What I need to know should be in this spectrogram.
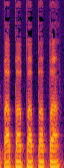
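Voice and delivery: pa pa pa held on one steady pitch; same note. Shown as a demonstration. Guest showing babies keep one note, monotone babble. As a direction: babble on a single unchanging note. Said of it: "Mantengo la misma, la misma nota".

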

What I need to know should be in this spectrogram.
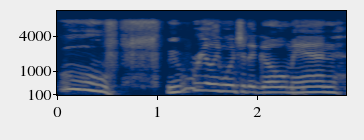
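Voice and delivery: high, mocking company voice; mock boss voice. Mimics company asking him to go.

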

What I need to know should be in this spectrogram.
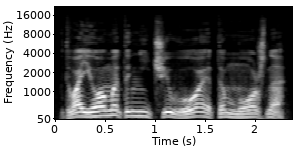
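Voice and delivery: high, anxious pleading man; nervous high voice. A narrator's reading. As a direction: raise the pitch, plead nervously. Reid voiced.

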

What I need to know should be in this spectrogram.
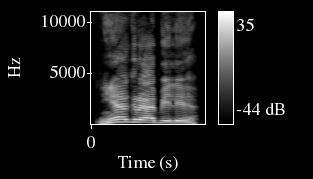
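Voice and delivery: громкий протестующий крик, выше; выкрикнуть с обидой. A narrator's reading. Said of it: "закричал Репей". (возмущённый выкрик)

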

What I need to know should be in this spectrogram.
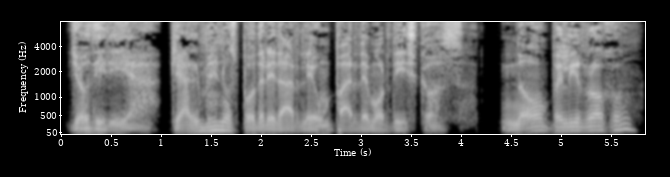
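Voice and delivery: very low, taunting werewolf; sly predatory purr; Greyback's honeyed voice. A narrator's reading. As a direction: sink deep and savour each word, slowing at the end. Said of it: "Greyback con voz melosa".

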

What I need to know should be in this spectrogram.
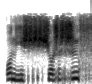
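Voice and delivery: high hissing demon voice; hissing demoness. A narrator's reading. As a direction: hiss it out like a demoness. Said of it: "прошипела демоница".

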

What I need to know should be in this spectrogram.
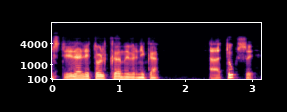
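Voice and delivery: ordinary delivery, nothing marked

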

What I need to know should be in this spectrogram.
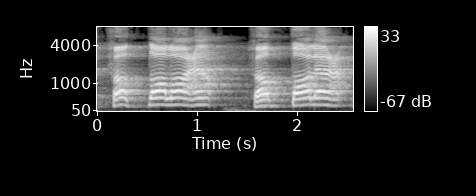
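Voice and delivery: "فاطلع" with thick L and back A; heavy, thickened lam. Shown as a demonstration. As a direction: chant "فاطلع" slowly with a dark L. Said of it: "الأزرق هنا فخم اللام".

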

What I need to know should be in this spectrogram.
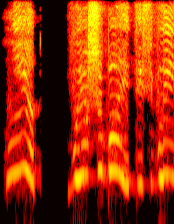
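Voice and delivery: high-pitched objection; flustered protest. A narrator's reading. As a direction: protest helplessly, voice jumping up. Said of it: "Пытаюсь хоть как-то воспротивиться". (растерянный высокий протест)

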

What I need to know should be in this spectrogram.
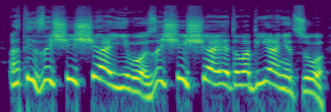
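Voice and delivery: high-pitched hysterical scolding; distraught, accusing mother; furious reproach. A narrator's reading. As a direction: throw it back bitterly, voice pitched right up. Hysterical mother rebukes daughter.

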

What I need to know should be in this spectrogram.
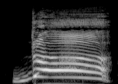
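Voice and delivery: very high drawn-out roar; long rallying shout; crowd yelling. A narrator's reading. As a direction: yell yes like a whole crowd. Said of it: "орала толпа".

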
